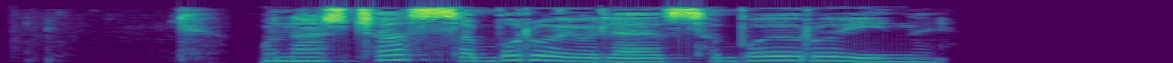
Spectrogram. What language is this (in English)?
Belarusian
